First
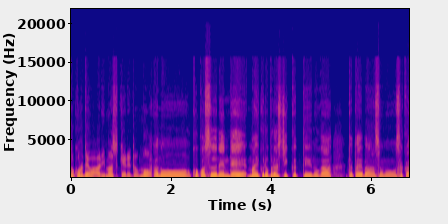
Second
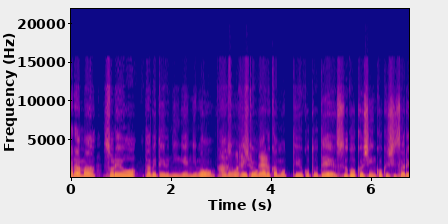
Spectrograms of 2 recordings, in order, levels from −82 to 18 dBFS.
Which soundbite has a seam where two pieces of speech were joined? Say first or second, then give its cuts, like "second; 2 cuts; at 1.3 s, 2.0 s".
first; 1 cut; at 1.6 s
